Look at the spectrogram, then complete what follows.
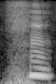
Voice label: "hmh1", Taiwanese syllable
